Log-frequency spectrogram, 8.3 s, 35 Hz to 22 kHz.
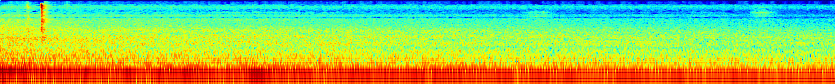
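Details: Vintage Air King PL20P box fan, Westinghouse motor after cleaning and oiling: steady even low hum with no ticking, rubbing or wobble; motor runs smoothly.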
